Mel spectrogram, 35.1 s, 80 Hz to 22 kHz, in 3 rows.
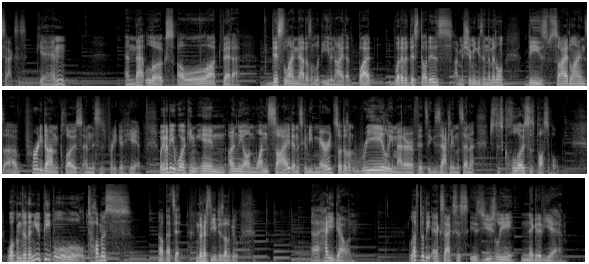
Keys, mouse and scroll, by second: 4.0 shift+middle click, 4.6-5.2 scroll up 1, 5.2-8.3 shift+middle drag, 8.3-8.7 scroll down 1, 8.7-13.6 shift+middle drag.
